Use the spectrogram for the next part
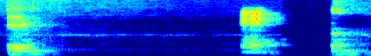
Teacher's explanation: But you don't want to have the diphthong J glide in IPA at the end.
